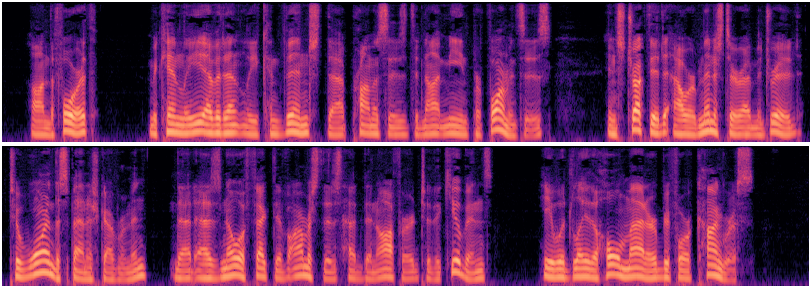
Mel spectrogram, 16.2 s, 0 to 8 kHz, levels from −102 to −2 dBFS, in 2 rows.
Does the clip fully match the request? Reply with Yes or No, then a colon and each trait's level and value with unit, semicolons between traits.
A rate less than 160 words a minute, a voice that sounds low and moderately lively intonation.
Yes: average, 150 wpm; low, 120 Hz; average, 4.2 semitones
